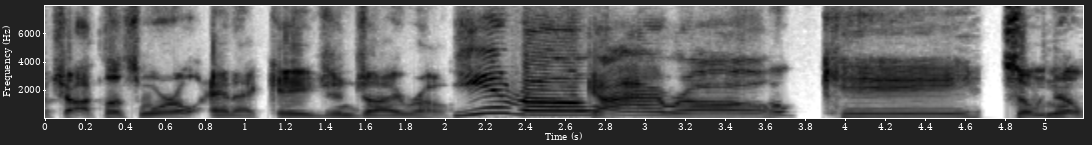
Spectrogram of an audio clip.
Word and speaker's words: gyro: and line at Papa Gyros I order the gyro Supreme suddenly the lady behind me chimes in it's pronounced Euro then the fellow behind her says it's a gyro I turn my back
